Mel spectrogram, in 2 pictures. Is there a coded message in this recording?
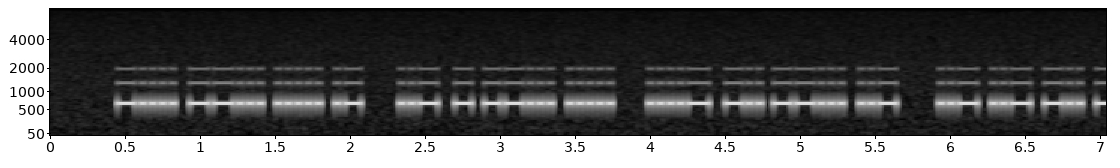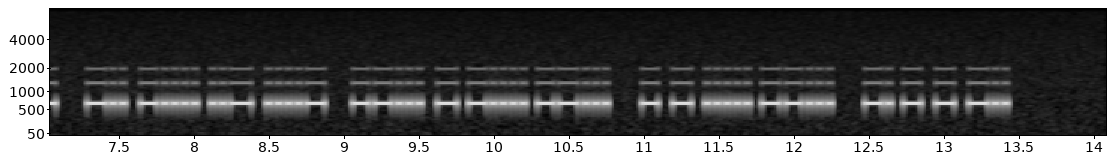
Yes: Morse code (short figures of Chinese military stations) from 0.4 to 13.5 s, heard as a keyed tone, hand-sent with a bug key, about 36 wpm, 660 Hz. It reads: 6751 2075 4872 2280 8624 7067 0057 9008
